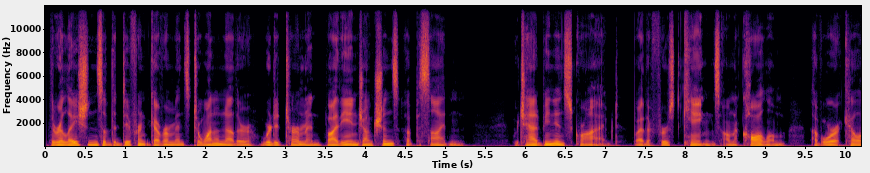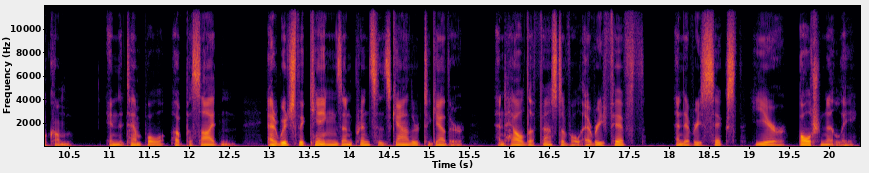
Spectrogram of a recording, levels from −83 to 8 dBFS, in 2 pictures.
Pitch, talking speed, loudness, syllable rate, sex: 85 Hz, 155 wpm, -21 LUFS, 5.4 syllables/s, male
